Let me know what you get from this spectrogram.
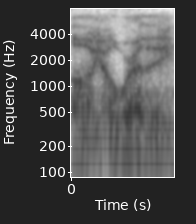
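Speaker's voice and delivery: deep, rough, gravelly voice. A storyteller voices an unrecognized speaker answering the player: gravelly unfamiliar voice. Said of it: "this gravelly voice that you don't recognize goes".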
